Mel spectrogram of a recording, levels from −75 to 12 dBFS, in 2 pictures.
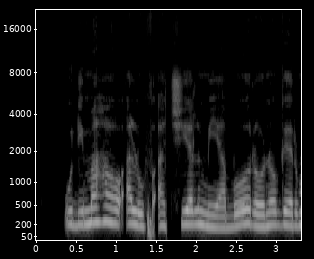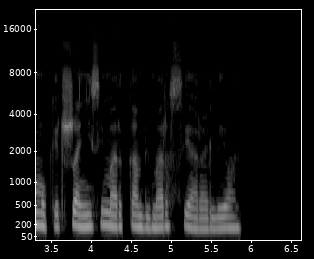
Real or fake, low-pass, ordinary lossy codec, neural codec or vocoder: real; none; none; none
